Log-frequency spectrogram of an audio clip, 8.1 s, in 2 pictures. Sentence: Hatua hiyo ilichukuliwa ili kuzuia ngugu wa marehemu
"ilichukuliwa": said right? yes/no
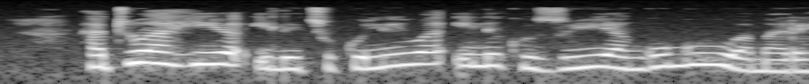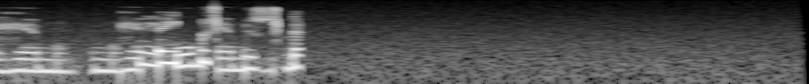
yes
